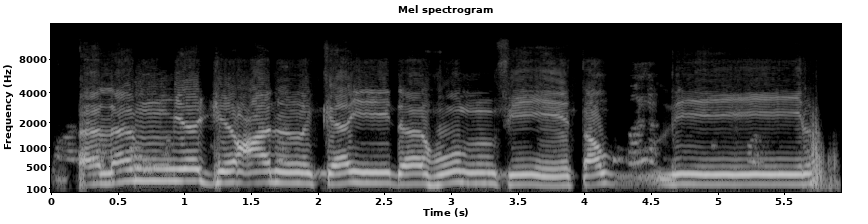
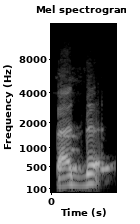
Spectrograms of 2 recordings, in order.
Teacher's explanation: dod sukun itu bukan termasuk huruf qalqalah. Jadi bacanya jangan sampai dipantulkan seperti qalqalah.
